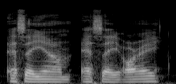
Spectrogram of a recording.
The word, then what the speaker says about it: Samsara: Spelled like Sam and Sarah, but one word and without the H at the end. – So Samsara? – Correct.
